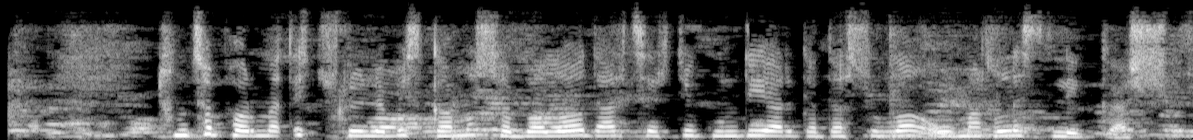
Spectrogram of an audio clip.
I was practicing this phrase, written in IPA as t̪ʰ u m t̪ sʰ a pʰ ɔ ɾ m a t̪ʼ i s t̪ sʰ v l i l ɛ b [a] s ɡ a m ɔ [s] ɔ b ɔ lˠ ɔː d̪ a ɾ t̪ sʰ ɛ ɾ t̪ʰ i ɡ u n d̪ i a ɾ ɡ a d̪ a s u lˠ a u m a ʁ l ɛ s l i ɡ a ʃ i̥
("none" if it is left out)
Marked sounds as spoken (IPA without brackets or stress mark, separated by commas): i, s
